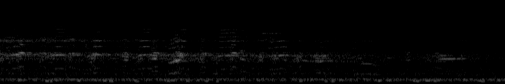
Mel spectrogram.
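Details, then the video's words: Migrating Canada geese coming down onto Sapsucker Woods Pond at sunset, 10 5 2019, first splashdown of the year; a chorus of repeated honks, roughly a call a second from individual birds, layered over a low rumble. "First Canada Goose Sunset Splashdown of the Year"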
